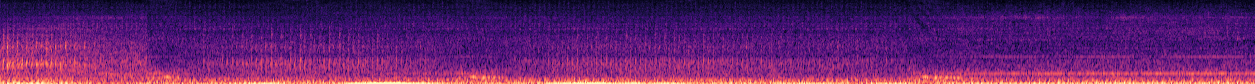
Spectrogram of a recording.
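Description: A truck engine drones low and steady, swelling and easing.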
